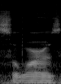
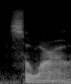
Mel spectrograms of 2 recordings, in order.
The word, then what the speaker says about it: saguaro: a trip you'll notice that this book has saguaros in it but the pronunciation key in the book is incorrect saguaro not saguaro where were we in early spring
